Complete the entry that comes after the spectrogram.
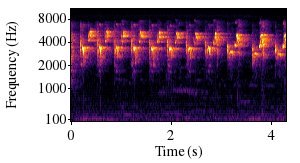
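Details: Long-tailed shrike singing in its natural habitat, repeating a two-part phrase roughly every third of a second: a bright whistled note dropping into a scratchy slur, steady and rhythmic throughout.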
